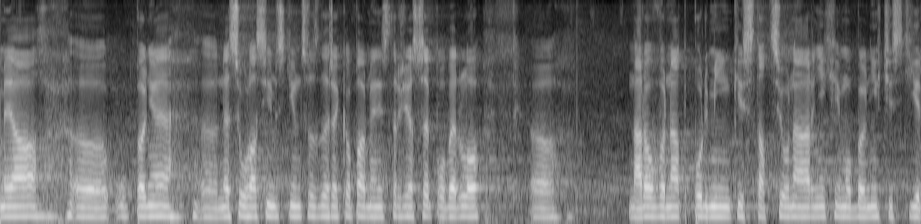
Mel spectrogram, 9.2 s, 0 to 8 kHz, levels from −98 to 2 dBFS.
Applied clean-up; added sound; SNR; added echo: none; none; none; none.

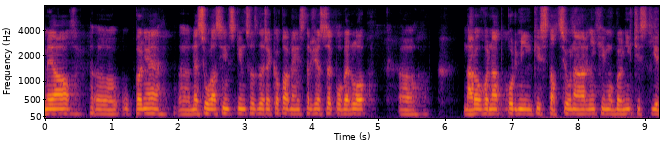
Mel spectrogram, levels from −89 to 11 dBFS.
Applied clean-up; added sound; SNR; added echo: neural mask model DeepFilterNet 3.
